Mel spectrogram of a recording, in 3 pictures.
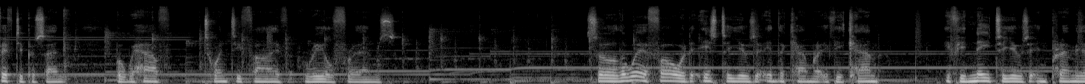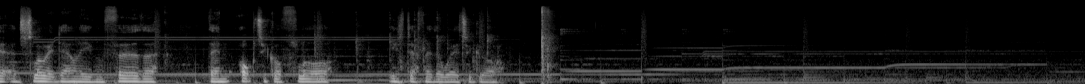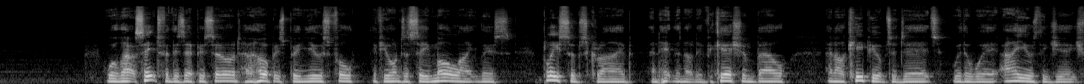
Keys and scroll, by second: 0.6 space, 1.4 Right, 14.0 Right, 16.2 space.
